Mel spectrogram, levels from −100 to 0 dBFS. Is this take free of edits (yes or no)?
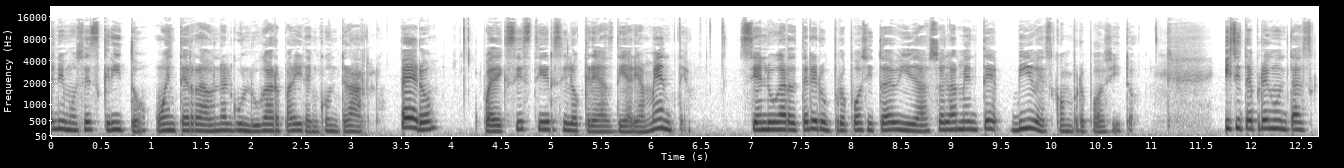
no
